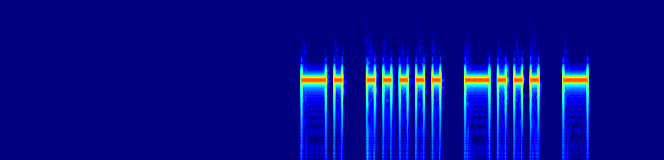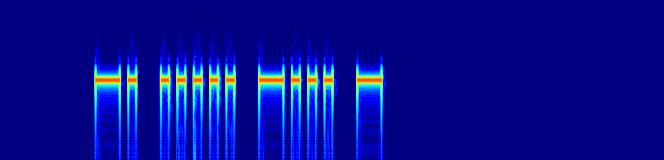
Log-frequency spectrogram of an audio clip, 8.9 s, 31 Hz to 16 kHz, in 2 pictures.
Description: Morse code, heard as a keyed tone, about 22 wpm, 700 Hz. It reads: N5BT N5BT
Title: USA Call Signs - 4 Characters - Repeated 2x - 22wpm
